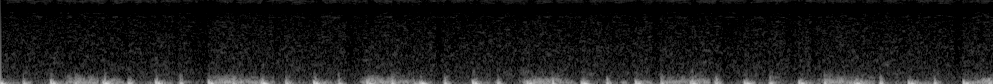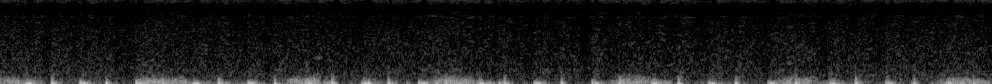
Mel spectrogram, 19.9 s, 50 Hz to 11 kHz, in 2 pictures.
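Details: Brief recording of a person's own normal heartbeat, taken while the person was tired: steady, regular low paired thumps at about 55 per minute.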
